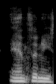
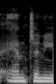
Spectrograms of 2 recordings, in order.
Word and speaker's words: Anthony: But on IMDb, by the way, his name is spelled Anthony with no H. I did not know that. Yeah. With or without an H, that's how British people pronounce it anyway.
